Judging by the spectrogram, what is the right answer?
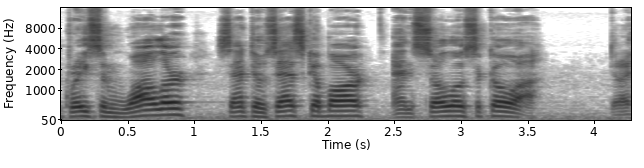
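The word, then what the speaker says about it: Solo Sikoa: the challengers include grayson waller santos escobar and solo sakoa did i say that right yeah you said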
